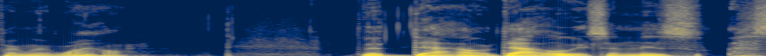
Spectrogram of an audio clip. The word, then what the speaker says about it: Taoism: Dowoism t ao iM pronounced daoism.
